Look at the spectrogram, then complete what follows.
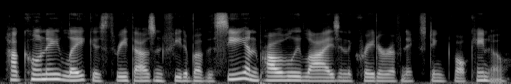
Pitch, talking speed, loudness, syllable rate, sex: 180 Hz, 225 wpm, -19 LUFS, 6.1 syllables/s, female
